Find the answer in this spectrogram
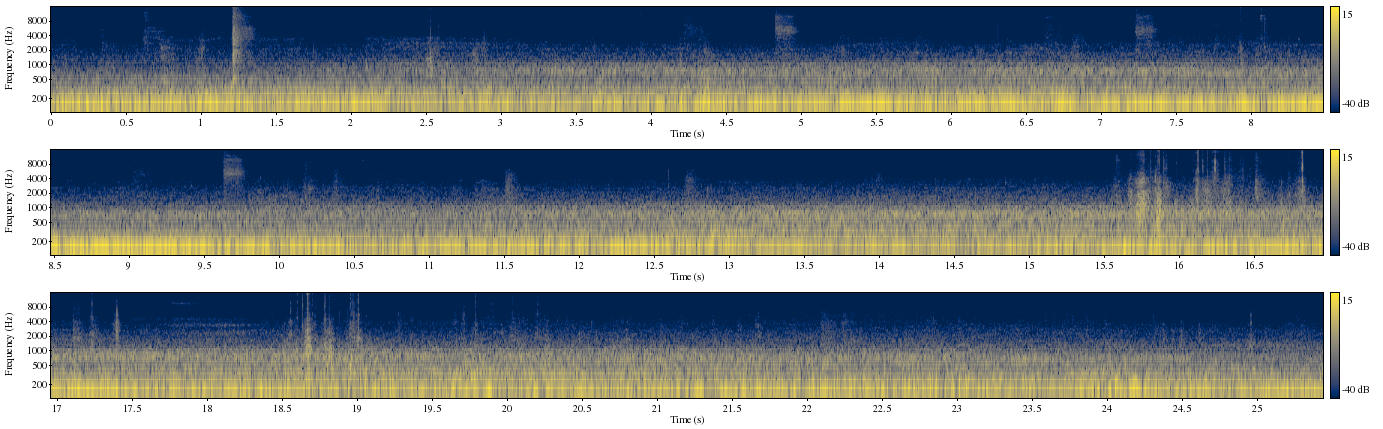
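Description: Cabin noise inside an Iryo high-speed train: a steady low hum over continuous rumbling rolling noise, with scattered sharp clicks and knocks that bunch together about two-thirds of the way through.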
